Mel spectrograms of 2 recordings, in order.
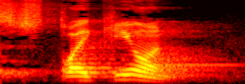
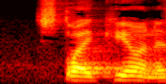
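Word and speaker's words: stoicheion: The word principles is stoikion. Stoikion is spelled S-T-O-I-C-H-E-I-O-N. S-T-O-I-C-H-E-I-O-N. S-T-O-I-C-H-E-I-O-N.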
